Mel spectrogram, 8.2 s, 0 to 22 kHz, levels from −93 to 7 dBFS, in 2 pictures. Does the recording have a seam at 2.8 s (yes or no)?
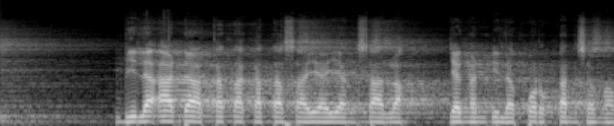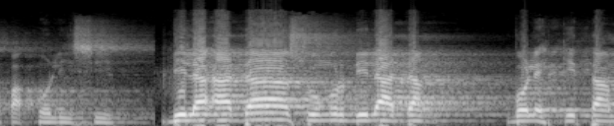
no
